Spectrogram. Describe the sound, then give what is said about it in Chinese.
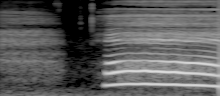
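A voice imitates the yawn of a rabbit waking up in the story of the tortoise and the hare: a soft breathy intake, a brief pause, then a loud, drawn-out voiced 'aah' that sags slightly in pitch as it trails off. “这时，兔子醒来了。他打了个哈欠，说：“”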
